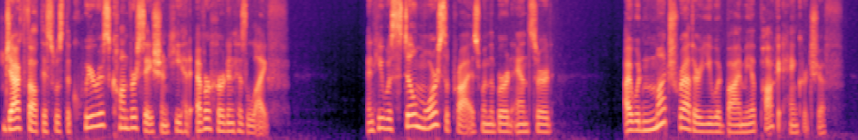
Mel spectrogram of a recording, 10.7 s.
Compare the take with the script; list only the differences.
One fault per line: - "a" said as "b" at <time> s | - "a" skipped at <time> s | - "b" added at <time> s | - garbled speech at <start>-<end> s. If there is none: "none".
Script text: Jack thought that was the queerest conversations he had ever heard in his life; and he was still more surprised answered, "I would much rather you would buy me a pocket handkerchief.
- "that" said as "this" at 0.5 s
- "conversations" said as "conversation" at 1.4 s
- "when the bird" added at 6.0 s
